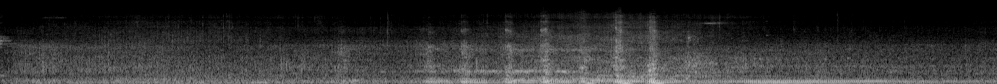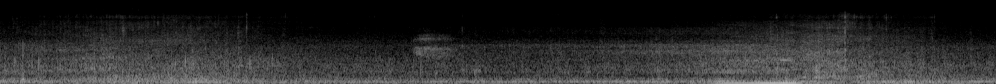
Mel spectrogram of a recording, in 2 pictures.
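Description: Off-road 4x4s, among them a Mitsubishi Pajero and a Toyota Hilux pickup, driving slowly past one after another on a gravel track, their engines running low and steady. From about four to seven seconds in, a loud spell of crackling and crunching under the tyres, with a second swell of engine noise near the end.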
